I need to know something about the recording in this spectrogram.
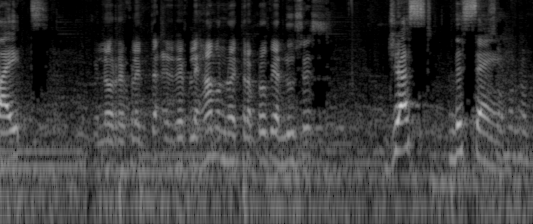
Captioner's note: interpreter speaking in foreign language; and interpreter speaking in foreign language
